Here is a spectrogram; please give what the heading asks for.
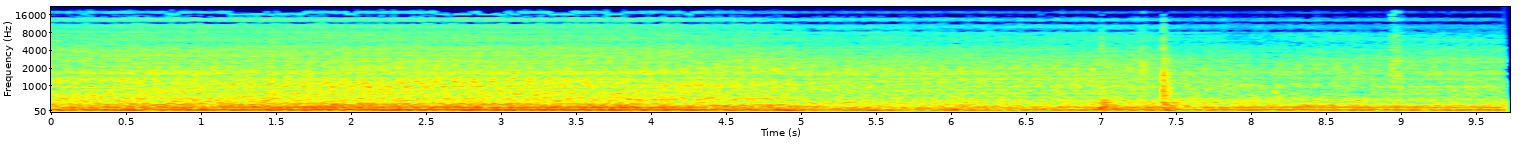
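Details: Toyota 4Runner 5th gen, engine near idle: fairly steady low knock about three times a second over the running note; cause unknown, owner asking for ideas.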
